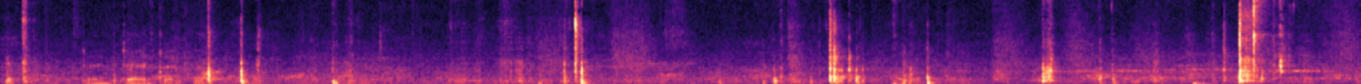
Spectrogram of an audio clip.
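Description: Scattered sharp clicks and light knocks of a flat screwdriver and fingers working at a plastic clip on a car's wheel-arch liner, prying the fastener loose. The loudest clicks come about four seconds in and near the end, with a couple of dull thumps between.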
